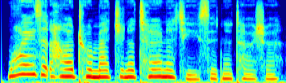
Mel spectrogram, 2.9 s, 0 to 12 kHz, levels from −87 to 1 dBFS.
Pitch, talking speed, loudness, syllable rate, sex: 260 Hz, 190 wpm, -14 LUFS, 6.3 syllables/s, female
